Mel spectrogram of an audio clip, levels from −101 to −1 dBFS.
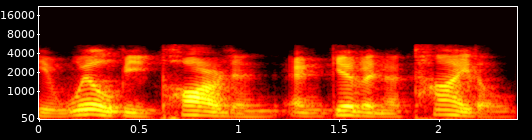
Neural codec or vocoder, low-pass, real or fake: codec, 44.1 kHz, 7.8 kbps, Pupu-Codec; 5.4 kHz; fake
